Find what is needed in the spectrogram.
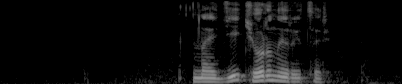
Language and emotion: Russian, neutral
